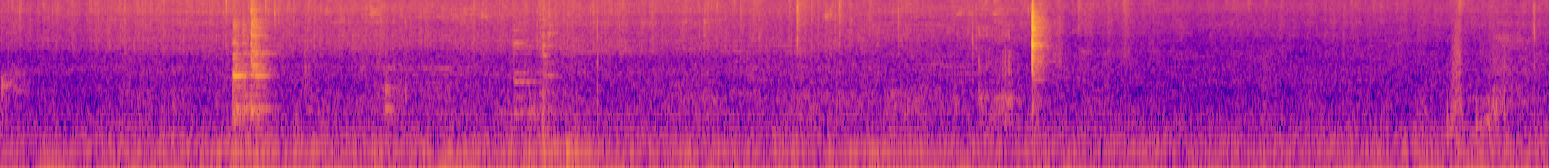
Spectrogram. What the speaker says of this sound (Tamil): இப்போ தான் குழிப்பணியாரம் திருப்பி போட போகிறோம்.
